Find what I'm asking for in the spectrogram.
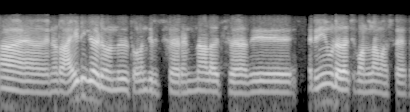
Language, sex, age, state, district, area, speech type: Tamil, male, 18-30, Tamil Nadu, Pudukkottai, rural, conversation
